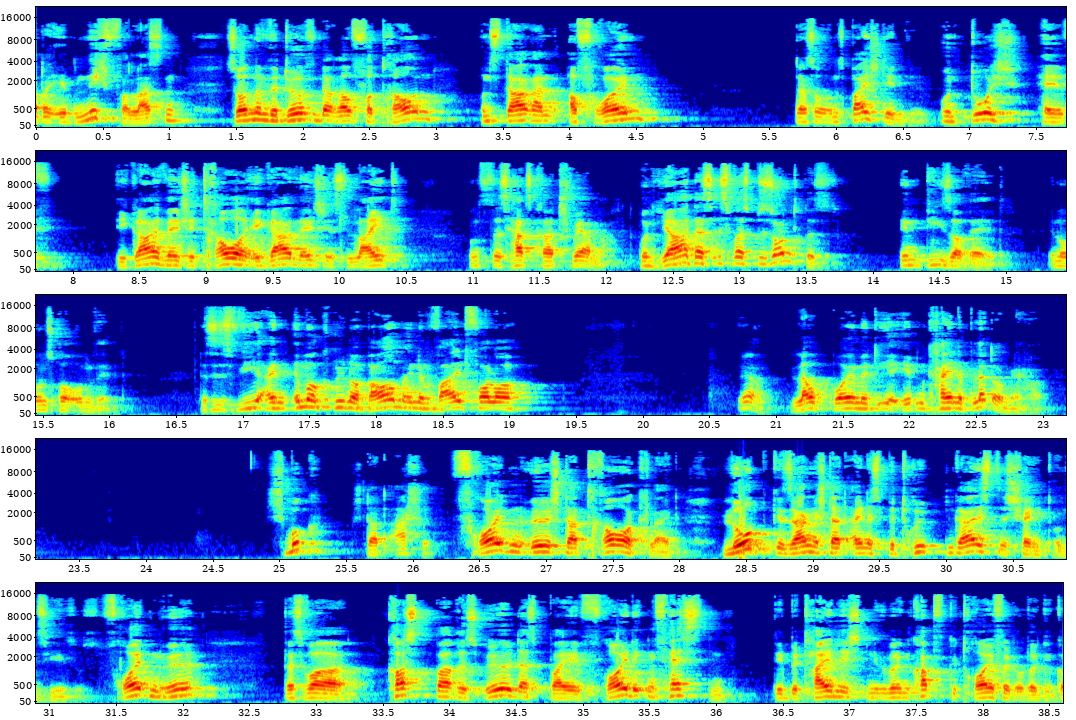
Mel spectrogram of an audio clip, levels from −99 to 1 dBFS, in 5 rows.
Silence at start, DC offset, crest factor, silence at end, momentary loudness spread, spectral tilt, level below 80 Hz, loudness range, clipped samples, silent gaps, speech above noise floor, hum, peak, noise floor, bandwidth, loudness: 0 s; under 0.1%; 18 dB; 0 s; 16 LU; -5 dB/octave; -60 dBFS; 8 LU; under 0.1%; none; 59 dB; none; 0 dBFS; -76 dBFS; 15.5 kHz; -17 LUFS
